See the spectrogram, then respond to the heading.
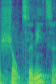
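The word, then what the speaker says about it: Solzhenitsyn: Jordan Peterson talks about all the time they're Schultz and Itza yes I'm so glad you could pronounce his name because I was just gonna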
